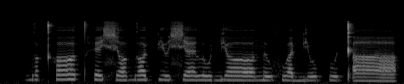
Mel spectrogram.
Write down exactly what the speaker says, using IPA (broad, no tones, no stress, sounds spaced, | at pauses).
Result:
ɡ ʌ kʰ ʌː tʰ e ɕ ʌ ɡ ʌ pʲ ɯ ɕ ɛ l u bʲ ʌː n ɯ xʷ a bʲ u kʷ i kʼ aː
